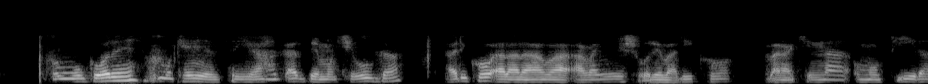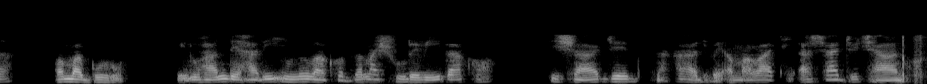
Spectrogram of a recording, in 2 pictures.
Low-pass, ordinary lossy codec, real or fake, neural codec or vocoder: 7.2 kHz; AAC, 16 kbps; fake; codec, 16 kHz, 1 kbps, X-Codec, HuBERT features, trained on LibriSpeech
